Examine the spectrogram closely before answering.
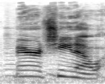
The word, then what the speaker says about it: maraschino: Maraschino. I get it. They're maraschino cherries. I was mispronouncing this.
